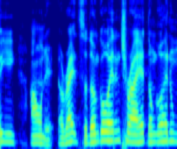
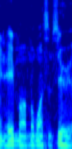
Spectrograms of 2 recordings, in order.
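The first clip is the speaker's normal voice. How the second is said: very deep, soft, low, hushed groggy voice; 11 semitones lower, 14 dB quieter than usual. Showing how Leo sounds in the morning: deep voice imitating Leo. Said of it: "That's Leo in the morning".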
